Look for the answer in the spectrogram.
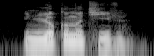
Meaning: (adjective) feminine singular of locomotif; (noun) locomotive
- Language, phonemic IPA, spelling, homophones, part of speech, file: French, /lɔ.kɔ.mɔ.tiv/, locomotive, locomotives, adjective / noun, Fr-locomotive.ogg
